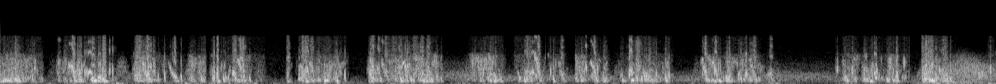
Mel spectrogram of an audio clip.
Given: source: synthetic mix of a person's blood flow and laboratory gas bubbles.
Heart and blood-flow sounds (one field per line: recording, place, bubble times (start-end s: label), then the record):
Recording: Doppler ultrasound of blood flow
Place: subclavian vein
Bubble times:
0.00-0.45 s: bubbles
0.55-1.17 s: bubbles
1.30-2.06 s: bubbles
2.10-2.65 s: bubbles
2.85-3.49 s: bubbles
3.66-4.46 s: bubbles
4.69-5.06 s: bubbles
5.12-5.70 s: bubbles
5.75-6.11 s: bubbles
6.19-6.75 s: bubbles
7.00-7.77 s: bubbles
8.35-9.10 s: bubbles
9.22-9.56 s: bubbles
9.87-9.97 s: bubbles
From the record:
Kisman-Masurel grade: 444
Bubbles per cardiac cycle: continuous sound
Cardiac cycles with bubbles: 100%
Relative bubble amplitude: maximal (0.775 to 0.999)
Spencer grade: 4 (maximum detectable bubble signal sounding continuously throughout systole and diastole of every cardiac period, and overriding the amplitude of the normal cardiac signals)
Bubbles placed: anywhere in the cardiac cycle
